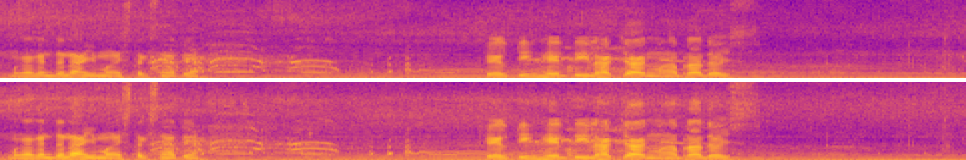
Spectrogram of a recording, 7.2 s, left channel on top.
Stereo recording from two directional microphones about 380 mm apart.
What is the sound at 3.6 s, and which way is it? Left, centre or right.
Speech, centre.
